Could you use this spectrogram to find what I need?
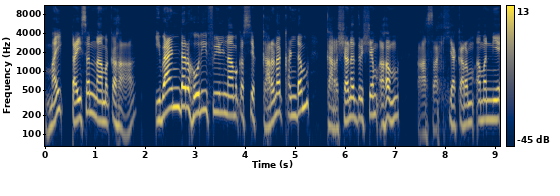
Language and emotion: Sanskrit, disgusted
